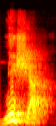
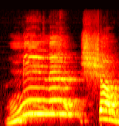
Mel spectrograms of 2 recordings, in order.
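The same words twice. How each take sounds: First: "Misha" run together as one word, N swallowed; "Misha" compact, falling at the end; contracted form. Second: "Mine sham" as two separate words, N fully sounded; "Mine sham" slowly pulled apart, high on "Mine"; uncontracted form. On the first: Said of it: "Mine sham devient quoi?". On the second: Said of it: "comme on l'a contracté". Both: Shown as a demonstration.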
